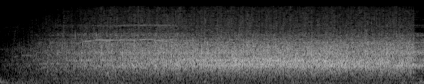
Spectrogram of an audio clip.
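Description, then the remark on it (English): Canned applause from an old soundboard sound effect, a dense wash of many hands clapping that swells up quickly and holds steady and loud for a few seconds, with no voices. “Yes, you guys all recognize the sound of our old soundboard. Fake laughs, fake claps, fake suspense, fake lightning sounds, fake everything.”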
